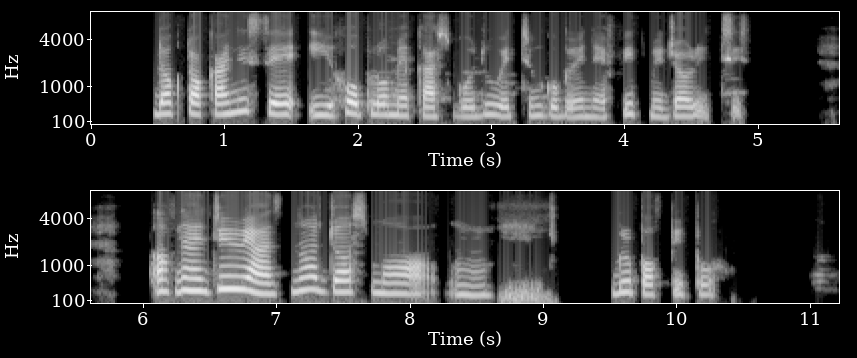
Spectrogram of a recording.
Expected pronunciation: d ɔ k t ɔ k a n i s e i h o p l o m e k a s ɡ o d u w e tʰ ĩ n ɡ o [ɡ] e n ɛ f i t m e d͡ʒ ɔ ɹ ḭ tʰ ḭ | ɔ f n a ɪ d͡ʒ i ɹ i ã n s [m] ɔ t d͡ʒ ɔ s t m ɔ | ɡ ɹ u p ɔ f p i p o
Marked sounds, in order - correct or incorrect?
incorrect: b, incorrect: n

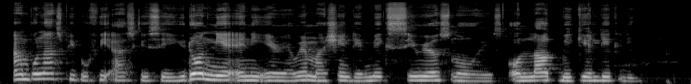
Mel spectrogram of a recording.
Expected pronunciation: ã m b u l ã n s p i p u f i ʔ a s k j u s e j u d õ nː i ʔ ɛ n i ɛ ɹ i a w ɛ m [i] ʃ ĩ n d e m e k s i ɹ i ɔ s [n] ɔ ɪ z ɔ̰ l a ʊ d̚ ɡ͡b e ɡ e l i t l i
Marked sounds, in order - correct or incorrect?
incorrect: a, correct

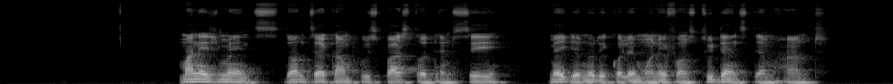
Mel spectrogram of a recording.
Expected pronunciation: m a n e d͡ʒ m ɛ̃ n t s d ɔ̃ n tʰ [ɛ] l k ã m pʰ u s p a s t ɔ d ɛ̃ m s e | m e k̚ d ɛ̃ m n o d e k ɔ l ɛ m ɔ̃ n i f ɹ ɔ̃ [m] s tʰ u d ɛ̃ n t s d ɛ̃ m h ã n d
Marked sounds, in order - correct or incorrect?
correct, correct

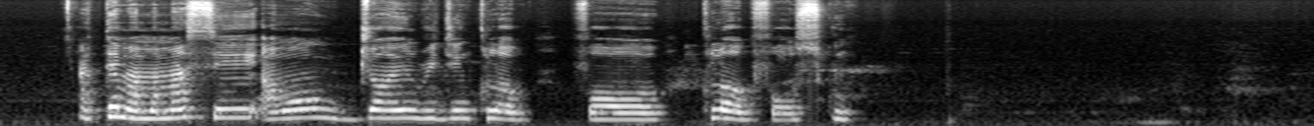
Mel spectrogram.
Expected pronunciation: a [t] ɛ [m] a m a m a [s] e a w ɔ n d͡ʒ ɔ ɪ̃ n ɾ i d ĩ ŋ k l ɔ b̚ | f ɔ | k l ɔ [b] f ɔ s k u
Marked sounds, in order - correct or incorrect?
correct, correct, correct, correct

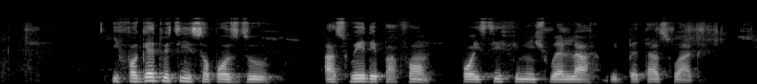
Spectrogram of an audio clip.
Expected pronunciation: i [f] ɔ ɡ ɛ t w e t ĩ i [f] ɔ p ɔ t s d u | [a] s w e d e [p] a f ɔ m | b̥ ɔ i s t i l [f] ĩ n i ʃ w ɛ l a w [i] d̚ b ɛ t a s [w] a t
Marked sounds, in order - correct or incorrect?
correct, incorrect: s, correct, correct, correct, correct, correct

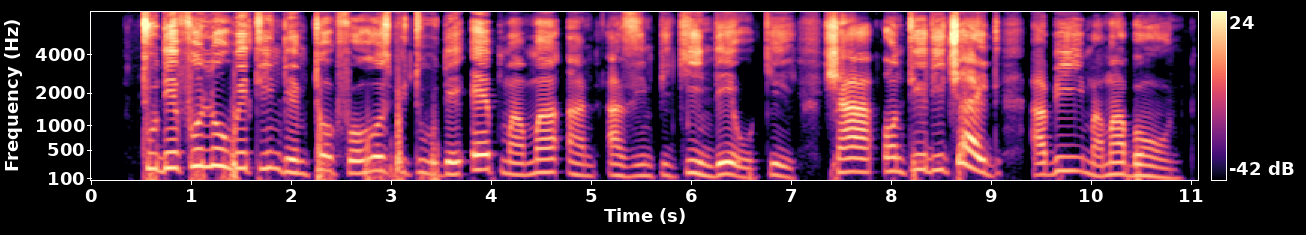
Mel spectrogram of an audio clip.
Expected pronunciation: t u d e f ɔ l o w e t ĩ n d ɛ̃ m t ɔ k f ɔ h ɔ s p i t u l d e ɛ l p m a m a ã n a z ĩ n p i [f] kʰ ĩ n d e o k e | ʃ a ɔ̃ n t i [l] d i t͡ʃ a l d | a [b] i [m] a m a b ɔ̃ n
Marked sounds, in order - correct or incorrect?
incorrect: none, correct, correct, correct

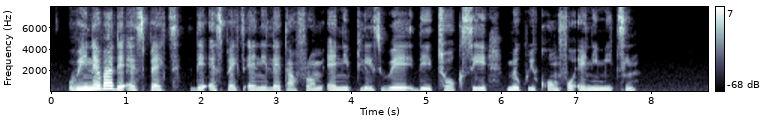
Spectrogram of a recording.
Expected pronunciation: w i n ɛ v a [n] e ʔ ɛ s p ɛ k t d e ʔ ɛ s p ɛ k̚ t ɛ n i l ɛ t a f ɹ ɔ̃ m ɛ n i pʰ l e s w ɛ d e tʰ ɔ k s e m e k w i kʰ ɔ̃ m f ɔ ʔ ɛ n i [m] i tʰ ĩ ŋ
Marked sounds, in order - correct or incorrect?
incorrect: d, correct

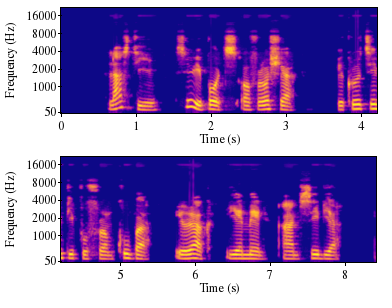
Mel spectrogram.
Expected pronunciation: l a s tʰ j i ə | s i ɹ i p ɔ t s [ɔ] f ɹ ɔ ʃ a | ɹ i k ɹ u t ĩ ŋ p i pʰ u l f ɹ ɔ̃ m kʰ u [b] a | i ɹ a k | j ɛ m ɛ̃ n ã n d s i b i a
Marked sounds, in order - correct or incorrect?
correct, correct

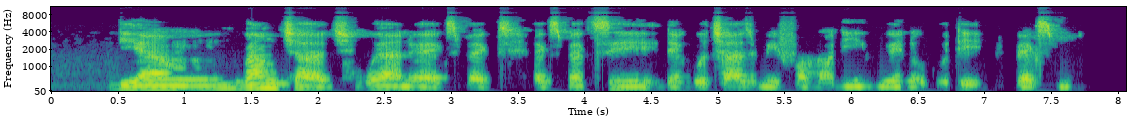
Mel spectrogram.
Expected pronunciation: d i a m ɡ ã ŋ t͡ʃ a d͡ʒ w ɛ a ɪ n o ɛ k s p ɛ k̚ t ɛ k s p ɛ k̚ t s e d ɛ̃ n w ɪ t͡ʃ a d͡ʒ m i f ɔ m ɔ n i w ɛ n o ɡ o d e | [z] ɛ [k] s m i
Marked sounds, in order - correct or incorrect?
incorrect: v, correct

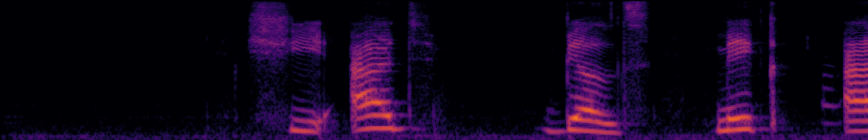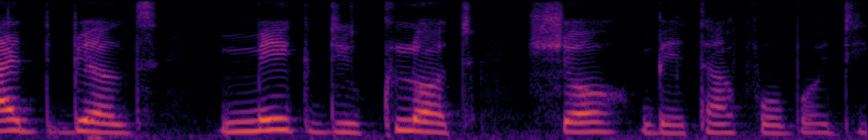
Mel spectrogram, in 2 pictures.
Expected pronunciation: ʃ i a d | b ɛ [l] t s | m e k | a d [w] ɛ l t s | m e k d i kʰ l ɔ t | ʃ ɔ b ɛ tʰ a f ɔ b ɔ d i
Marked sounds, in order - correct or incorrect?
correct, incorrect: b

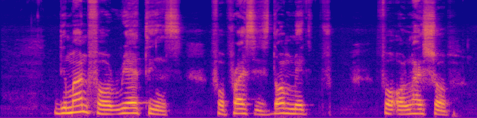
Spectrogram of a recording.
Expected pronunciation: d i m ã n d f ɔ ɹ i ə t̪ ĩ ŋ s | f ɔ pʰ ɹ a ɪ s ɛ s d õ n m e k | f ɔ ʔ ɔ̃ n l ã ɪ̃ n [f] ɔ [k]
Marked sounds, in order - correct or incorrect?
incorrect: ʃ, incorrect: p

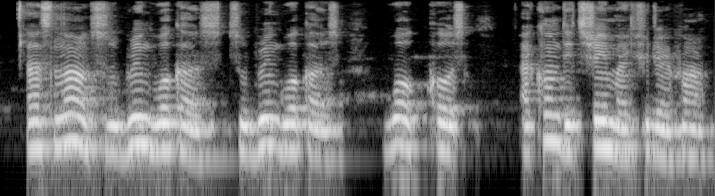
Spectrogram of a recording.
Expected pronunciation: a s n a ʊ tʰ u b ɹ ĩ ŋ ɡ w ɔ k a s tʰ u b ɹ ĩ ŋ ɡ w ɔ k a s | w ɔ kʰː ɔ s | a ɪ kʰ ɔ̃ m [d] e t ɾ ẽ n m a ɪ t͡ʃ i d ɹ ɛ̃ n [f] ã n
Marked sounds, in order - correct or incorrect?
correct, correct

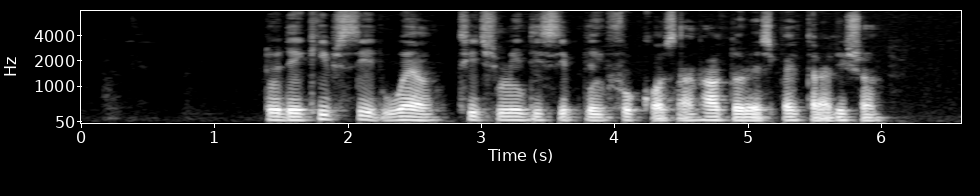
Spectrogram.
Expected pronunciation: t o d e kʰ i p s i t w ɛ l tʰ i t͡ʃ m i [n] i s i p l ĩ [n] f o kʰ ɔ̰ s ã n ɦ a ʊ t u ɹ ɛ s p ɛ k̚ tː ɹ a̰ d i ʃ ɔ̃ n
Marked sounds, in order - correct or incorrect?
incorrect: d, correct

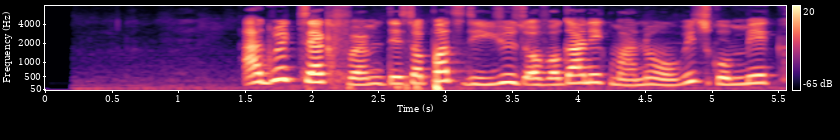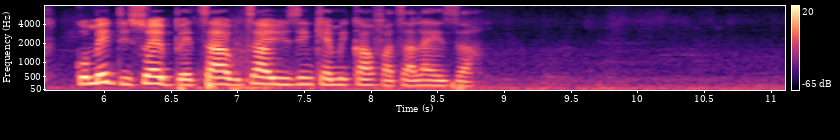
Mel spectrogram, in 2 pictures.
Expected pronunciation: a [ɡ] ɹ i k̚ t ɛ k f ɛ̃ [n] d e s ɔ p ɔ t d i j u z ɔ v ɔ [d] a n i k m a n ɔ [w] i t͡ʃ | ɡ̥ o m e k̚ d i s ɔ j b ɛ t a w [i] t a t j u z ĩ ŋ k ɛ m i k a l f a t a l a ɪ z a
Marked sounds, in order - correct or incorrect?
correct, incorrect: m, incorrect: ɡ, correct, correct

